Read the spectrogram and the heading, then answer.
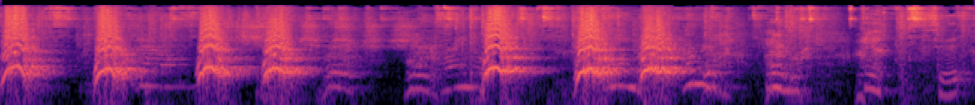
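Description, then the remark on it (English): A dog barks fiercely and repeatedly at newcomers, loud sharp barks in an uneven volley of eight or so, with a few higher yips mixed in. “her dog, Otis, who greets newcomers with a fierce bark that fades when the treats come out”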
